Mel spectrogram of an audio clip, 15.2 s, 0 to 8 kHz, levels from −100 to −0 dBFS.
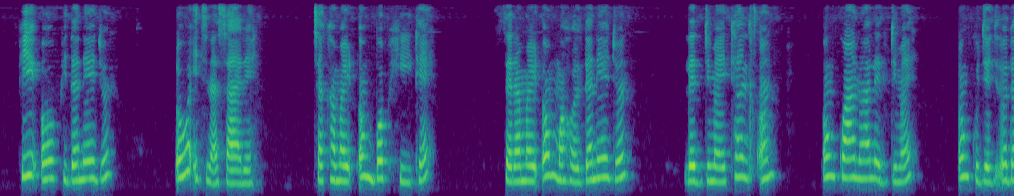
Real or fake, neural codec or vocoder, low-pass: real; none; 7.2 kHz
